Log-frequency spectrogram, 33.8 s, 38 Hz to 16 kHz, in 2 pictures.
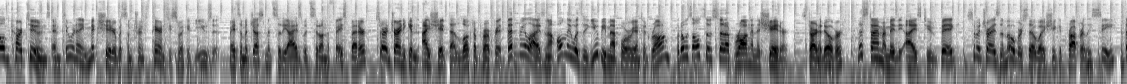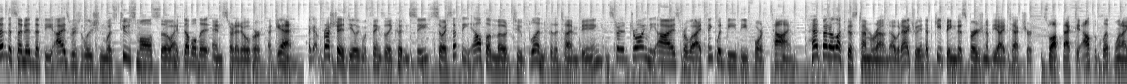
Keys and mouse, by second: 1.0-2.7 drag, 3.4 right click, 3.4 1, 3.9 g, 5.6 ctrl+space, 7.6 click, 8.9-10.1 drag, 11.8 click, 11.8 x, 14.9 middle click, 16.7-18.6 drag, 16.7 BackSpace, 19.5 alt+r, 21.7 click, 23.5-24.6 drag, 25.7 ctrl+space, 26.0 click, 26.5 x, 26.6 e, 26.6 click, 27.1 click, 27.4 click, 27.8 x, 27.8 click, 28.0 click, 28.2 x, 28.2 click, 28.2 x, 28.5 click, 28.6 click, 28.9 click, 29.6 click, 29.7 click, 29.8 ctrl+z, 29.8 click, 29.9 ctrl+z, 30.1 click, 30.7 click, 31.1 click, 32.1 click, 32.1 f, 32.5 ctrl+space, 32.6 click.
